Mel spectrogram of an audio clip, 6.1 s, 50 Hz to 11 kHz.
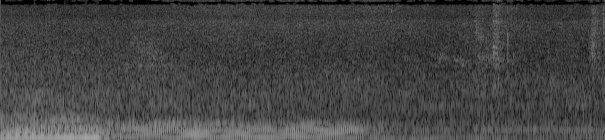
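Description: Casablanca Mercury ceiling fan running, its Samsung K55 motor giving a steady multi-tone hum. The hum drops abruptly about a second in, drops again a little past halfway, and then fades gradually.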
